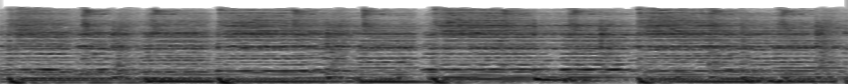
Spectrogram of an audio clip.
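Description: Live band playing an instrumental passage: an accordion carries the melody over a bass line and a drum kit keeping a steady beat.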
